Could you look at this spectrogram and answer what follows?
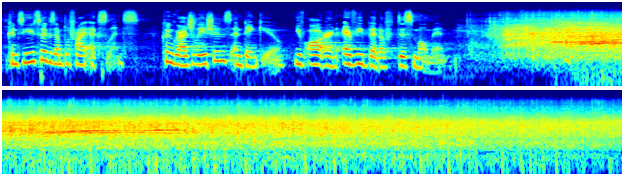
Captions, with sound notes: continue to exemplify excellence. Congratulations and thank you. You've all earned every bit of this moment. (crowd cheering and applauding)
